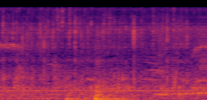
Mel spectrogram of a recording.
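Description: Water pours into a pot of broth.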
